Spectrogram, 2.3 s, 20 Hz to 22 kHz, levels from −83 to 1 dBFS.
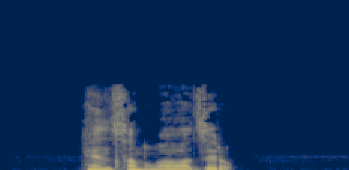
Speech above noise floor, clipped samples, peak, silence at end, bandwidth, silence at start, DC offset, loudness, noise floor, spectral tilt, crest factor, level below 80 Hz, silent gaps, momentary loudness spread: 50 dB; under 0.1%; -4 dBFS; 0.8 s; 11.5 kHz; 0.55 s; under 0.1%; -23 LUFS; -72 dBFS; -5.5 dB/octave; 22 dB; -50 dBFS; none; 11 LU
